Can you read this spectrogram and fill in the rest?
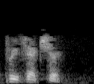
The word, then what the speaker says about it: prefecture: They followed our lead, saying they're not releasing the info in those two counties or regions, prefectories. How do you pronounce them properly? – It's prefecture.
